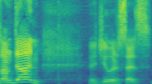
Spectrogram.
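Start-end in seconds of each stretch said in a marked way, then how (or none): 0.0-0.4 high, loud "done"; raised, punchy and keen; eager announcement. Acted. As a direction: act out a kid proudly calling out he's finished. Boy insists again after two hours.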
